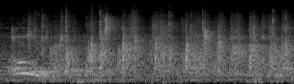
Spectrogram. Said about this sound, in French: beau joueur, applaudis très très fort.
